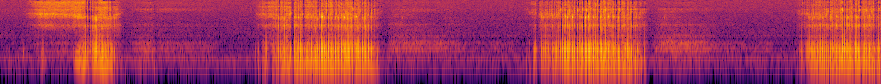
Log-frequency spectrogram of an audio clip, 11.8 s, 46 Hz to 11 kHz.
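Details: Genuine, not faked, recording of a sleeping man whose loud snoring does not wake him: rough rattling snores on each breath in, quieter breaths out, about 16 breaths a minute.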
